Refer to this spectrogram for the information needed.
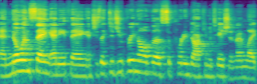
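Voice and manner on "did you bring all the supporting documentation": mock flat, dry, emotionless delivery. Retelling the lady's question in her office: imitating an emotionless, dry voice. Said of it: "emotionless and dry".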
